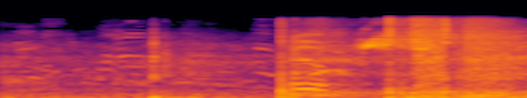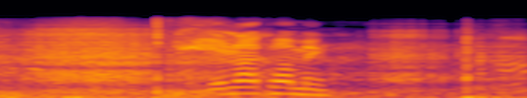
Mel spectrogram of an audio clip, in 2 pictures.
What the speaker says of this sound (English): They're staying out. Shooting fireworks.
